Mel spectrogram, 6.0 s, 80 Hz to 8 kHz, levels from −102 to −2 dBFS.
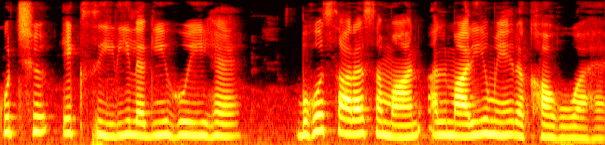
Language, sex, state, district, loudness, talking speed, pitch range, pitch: Hindi, female, Punjab, Pathankot, -18 LUFS, 140 wpm, 210-245 Hz, 220 Hz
